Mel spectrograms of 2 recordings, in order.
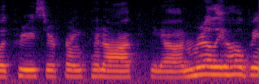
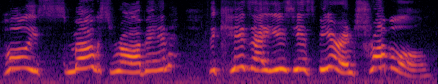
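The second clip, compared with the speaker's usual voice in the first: higher, louder cartoonish superhero dialogue; hammed-up superheroes; 5 semitones higher, 4 dB louder than usual. Batman and Robin shout about rabid squirrels with high excitement. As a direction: ham it up like a campy Batman serial.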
